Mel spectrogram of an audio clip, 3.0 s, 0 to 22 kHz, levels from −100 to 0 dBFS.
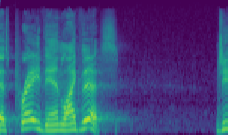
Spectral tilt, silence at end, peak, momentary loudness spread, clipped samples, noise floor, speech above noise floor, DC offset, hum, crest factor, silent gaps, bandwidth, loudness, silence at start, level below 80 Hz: -5 dB/octave; 0 s; -6 dBFS; 17 LU; under 0.1%; -72 dBFS; 52 dB; under 0.1%; none; 18 dB; none; 15.5 kHz; -21 LUFS; 0 s; -86 dBFS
